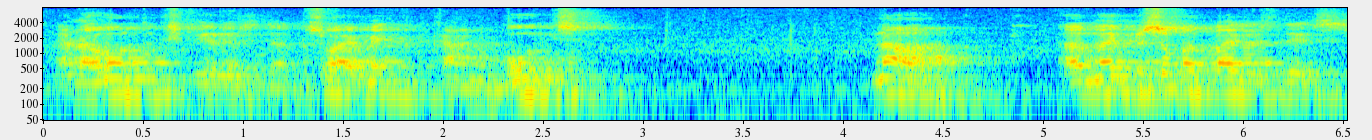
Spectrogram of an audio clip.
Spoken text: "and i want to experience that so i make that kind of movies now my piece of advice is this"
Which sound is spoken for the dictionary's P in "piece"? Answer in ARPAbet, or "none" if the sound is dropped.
B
